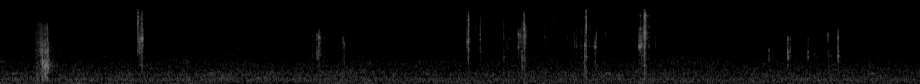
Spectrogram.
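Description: A revolver being loaded by hand: cartridges taken from a belt pouch and slipped into the open cylinder, giving about ten short, sharp metallic clicks and taps at uneven intervals.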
